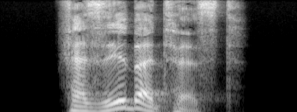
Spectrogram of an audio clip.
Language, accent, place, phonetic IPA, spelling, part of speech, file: German, Germany, Berlin, [fɛɐ̯ˈzɪlbɐtəst], versilbertest, verb, De-versilbertest.ogg
- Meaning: inflection of versilbern: 1. second-person singular preterite 2. second-person singular subjunctive II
